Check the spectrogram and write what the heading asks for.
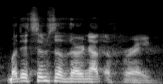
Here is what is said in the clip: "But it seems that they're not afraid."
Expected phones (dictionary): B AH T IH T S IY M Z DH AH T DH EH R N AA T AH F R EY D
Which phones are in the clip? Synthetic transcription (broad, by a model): B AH T IH T S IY M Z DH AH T DH EH R N AA T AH F R EY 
